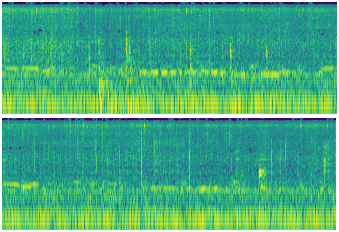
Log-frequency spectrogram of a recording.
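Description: Raw okra and onion sizzling in a nonstick frying pan on a gas burner, tossed and stirred with a spatula, with a few light knocks of pan or spatula.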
